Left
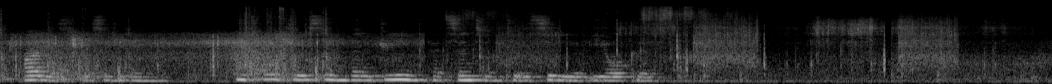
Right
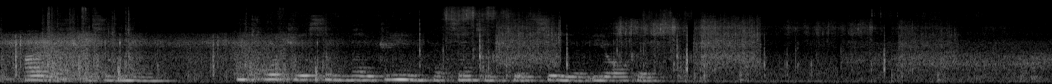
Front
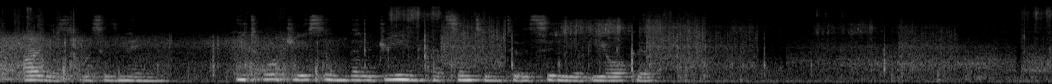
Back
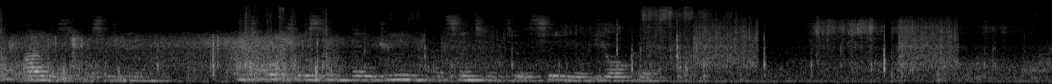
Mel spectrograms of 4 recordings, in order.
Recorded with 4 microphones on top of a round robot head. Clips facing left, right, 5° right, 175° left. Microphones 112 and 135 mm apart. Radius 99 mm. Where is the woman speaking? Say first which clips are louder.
Left 2 dB, front 4 dB; 30° left, 9 m.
